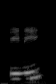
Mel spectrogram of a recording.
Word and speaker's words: Jeannie: Jean, is it Jean or Jean? How do you say your name? Jeannie, like in a bottle.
